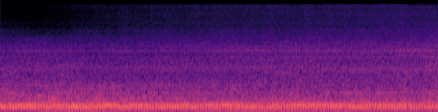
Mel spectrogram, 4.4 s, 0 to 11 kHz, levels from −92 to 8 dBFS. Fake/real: fake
